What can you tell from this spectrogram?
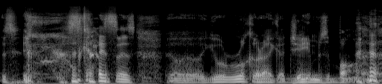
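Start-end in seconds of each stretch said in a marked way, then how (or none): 1.7-3.6 put-on male Japanese accent, much lower. A speaker retells what a man in Japan told him, imitating a man's Japanese accent. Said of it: "It's actually what he sounded like".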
